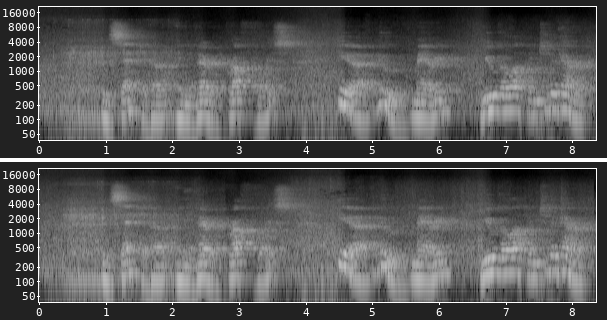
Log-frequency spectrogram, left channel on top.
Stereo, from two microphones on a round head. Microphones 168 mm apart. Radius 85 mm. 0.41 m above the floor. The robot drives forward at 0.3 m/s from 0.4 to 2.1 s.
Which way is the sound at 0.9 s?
35° left (ahead or behind).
